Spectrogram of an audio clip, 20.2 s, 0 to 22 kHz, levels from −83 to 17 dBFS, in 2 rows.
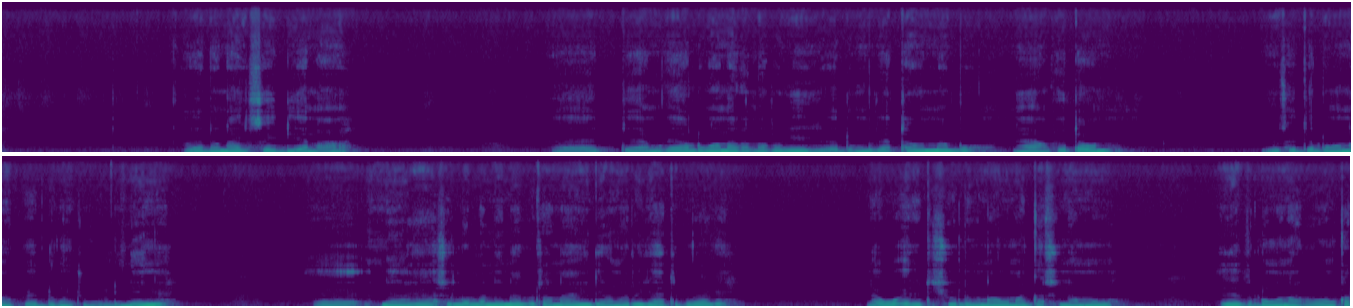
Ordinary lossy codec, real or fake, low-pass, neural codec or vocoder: none; fake; none; vocoder, 44.1 kHz, 128 mel bands every 512 samples, BigVGAN v2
